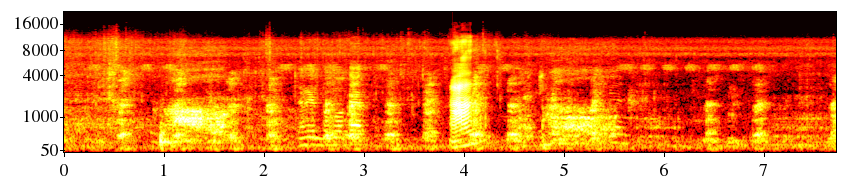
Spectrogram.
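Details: Wild pigs inside a house, boldly approaching: short rough grunts and snorts in bursts, a louder squealing call near the fourth second, with human speech running throughout.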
